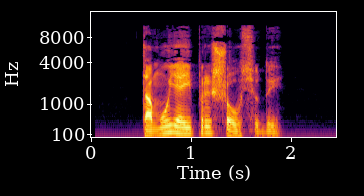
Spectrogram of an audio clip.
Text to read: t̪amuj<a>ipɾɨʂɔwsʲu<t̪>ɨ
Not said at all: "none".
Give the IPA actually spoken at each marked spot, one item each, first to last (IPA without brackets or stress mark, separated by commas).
a, d̪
